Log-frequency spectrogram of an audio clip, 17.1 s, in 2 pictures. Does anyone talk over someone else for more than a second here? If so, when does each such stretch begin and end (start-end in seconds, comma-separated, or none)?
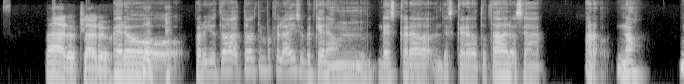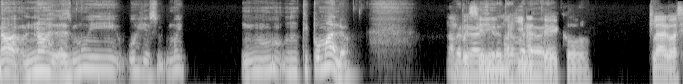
14.2-15.6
